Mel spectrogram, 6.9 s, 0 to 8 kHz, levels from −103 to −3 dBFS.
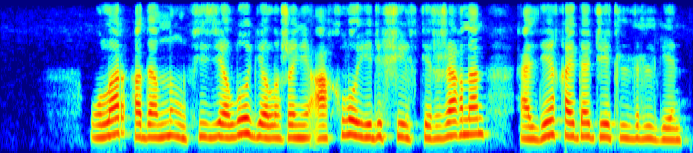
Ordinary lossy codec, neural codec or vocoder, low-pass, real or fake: none; none; 7.2 kHz; real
